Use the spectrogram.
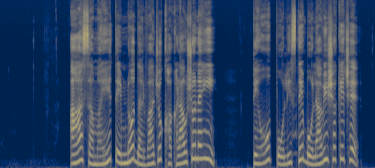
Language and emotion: Gujarati, fearful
